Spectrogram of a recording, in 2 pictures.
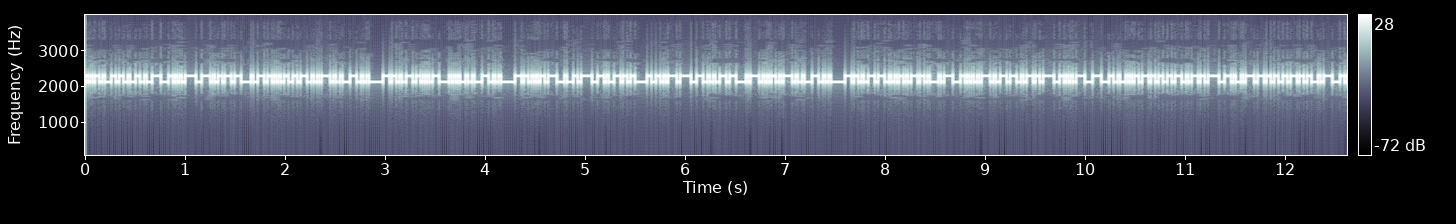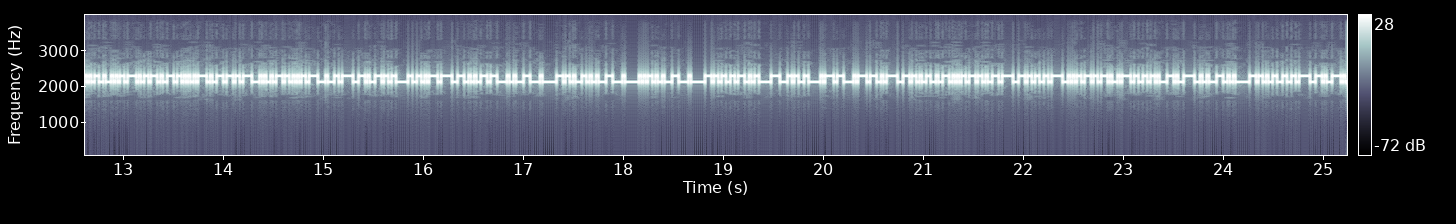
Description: RTTY, about 45.45 baud. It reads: SUPPORT MARINE, ARMY, SOUTH VIETNAMESE, AND KOREAN TROOPS IN THE I CORPS AREA OF SOUTH VIETNAM. U.S. INVOLVEMENT WAS AT ITS HEIGHT, WITH
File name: fsk170 / battleshipnj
